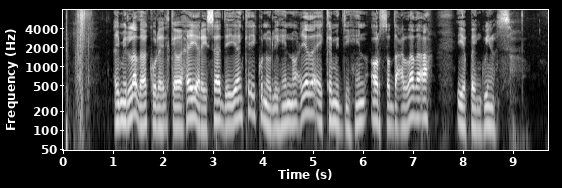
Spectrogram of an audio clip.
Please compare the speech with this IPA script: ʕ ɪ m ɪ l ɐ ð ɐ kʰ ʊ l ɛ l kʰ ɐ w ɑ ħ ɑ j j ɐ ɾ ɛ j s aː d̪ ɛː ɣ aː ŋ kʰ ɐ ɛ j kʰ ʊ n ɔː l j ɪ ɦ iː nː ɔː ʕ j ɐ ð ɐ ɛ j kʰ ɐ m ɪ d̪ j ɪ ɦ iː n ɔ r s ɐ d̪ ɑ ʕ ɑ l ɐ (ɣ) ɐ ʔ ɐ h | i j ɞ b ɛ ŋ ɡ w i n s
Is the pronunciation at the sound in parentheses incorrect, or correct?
incorrect: ð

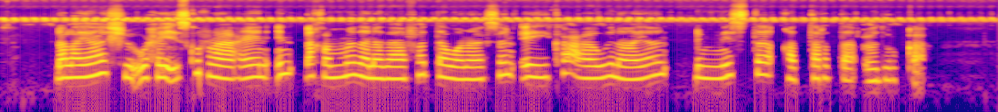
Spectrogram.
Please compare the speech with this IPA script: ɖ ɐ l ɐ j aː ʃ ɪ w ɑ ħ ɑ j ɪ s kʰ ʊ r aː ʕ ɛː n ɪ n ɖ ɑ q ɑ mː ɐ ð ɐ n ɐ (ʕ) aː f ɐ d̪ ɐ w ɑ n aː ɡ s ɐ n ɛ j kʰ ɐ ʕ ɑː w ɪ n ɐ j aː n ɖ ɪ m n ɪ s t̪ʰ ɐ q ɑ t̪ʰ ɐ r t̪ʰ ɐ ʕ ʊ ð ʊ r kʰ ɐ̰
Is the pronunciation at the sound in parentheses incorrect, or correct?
incorrect: ð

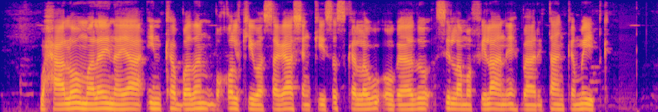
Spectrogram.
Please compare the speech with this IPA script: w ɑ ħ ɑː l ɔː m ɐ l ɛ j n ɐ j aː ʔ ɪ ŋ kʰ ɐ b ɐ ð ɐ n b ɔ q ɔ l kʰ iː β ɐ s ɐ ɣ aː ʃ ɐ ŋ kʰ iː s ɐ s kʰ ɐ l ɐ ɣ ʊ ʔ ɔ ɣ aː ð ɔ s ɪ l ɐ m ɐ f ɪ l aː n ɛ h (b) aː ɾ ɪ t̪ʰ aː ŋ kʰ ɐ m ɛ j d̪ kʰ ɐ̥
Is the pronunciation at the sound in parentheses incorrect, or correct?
correct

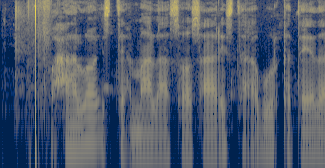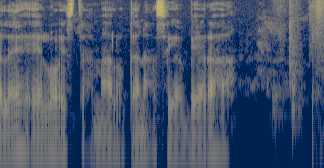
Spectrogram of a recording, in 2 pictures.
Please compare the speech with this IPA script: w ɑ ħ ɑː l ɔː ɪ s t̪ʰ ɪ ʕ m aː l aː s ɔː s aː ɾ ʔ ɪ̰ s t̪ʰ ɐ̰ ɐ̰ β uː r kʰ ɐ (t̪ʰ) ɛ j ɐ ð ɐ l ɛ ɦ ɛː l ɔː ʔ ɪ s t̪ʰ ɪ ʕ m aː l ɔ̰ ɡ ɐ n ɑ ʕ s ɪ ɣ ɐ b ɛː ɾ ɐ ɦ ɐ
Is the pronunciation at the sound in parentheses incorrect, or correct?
correct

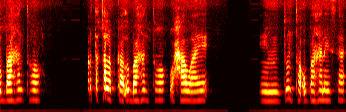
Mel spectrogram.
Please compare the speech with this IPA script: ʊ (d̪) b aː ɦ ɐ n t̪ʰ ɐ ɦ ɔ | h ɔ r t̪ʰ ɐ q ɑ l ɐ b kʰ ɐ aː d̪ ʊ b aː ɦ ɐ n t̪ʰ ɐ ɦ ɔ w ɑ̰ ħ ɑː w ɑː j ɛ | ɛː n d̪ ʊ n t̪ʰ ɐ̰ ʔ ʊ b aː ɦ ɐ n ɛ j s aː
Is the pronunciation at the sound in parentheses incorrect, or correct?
incorrect: none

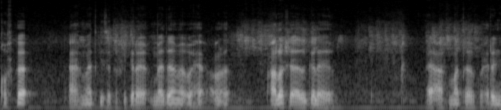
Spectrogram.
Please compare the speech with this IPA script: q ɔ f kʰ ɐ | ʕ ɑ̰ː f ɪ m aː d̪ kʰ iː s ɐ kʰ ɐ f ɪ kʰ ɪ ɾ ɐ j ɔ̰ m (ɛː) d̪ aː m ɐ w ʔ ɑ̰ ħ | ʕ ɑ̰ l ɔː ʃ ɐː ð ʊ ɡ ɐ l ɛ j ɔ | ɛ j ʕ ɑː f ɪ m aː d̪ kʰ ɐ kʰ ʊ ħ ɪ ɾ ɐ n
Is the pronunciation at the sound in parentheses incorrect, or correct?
incorrect: aː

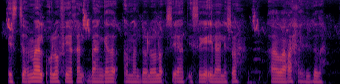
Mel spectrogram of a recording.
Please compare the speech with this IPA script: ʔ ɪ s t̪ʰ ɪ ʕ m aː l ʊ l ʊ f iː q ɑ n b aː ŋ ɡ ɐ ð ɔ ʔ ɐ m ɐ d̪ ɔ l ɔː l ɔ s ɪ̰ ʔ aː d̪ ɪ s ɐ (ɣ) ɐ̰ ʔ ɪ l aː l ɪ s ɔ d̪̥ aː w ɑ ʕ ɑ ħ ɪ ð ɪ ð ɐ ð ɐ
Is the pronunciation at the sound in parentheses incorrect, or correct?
correct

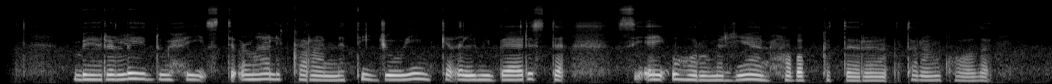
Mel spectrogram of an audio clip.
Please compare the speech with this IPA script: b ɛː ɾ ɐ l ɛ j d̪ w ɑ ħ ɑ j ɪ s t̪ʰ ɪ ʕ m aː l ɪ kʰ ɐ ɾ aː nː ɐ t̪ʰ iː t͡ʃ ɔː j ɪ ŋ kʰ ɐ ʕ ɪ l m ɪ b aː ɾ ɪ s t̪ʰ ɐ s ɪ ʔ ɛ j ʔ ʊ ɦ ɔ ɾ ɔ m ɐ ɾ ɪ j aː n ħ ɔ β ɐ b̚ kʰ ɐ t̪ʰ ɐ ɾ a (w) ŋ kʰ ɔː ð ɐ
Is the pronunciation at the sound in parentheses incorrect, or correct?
incorrect: none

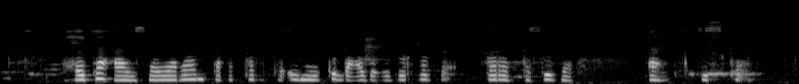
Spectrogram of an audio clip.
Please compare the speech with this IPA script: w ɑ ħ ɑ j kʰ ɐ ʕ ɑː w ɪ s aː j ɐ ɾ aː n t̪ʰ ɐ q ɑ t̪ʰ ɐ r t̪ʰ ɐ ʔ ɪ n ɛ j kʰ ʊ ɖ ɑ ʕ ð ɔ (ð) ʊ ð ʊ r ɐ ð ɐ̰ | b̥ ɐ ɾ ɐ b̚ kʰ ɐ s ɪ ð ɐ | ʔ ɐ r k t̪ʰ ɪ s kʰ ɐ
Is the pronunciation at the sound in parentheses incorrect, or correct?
incorrect: ʕ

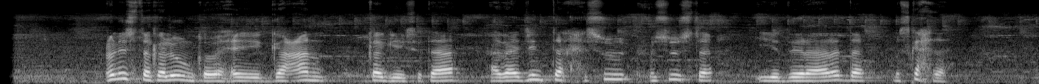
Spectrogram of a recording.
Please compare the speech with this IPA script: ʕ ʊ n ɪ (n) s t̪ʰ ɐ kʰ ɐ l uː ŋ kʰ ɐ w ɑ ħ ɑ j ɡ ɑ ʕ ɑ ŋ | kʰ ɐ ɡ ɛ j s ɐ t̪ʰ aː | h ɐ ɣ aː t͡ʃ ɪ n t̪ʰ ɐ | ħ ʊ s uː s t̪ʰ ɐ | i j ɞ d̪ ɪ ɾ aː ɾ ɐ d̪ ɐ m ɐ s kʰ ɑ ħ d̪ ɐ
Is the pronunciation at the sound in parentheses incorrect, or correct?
incorrect: none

